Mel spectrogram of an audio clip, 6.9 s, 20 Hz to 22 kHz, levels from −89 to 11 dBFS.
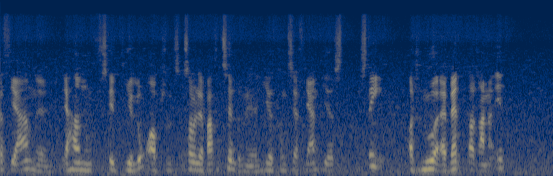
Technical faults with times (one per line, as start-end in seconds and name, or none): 0.00-6.92 noise suppressor artifacts
0.00-4.79 speech cut by the noise suppressor
5.09-6.31 speech cut by the noise suppressor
